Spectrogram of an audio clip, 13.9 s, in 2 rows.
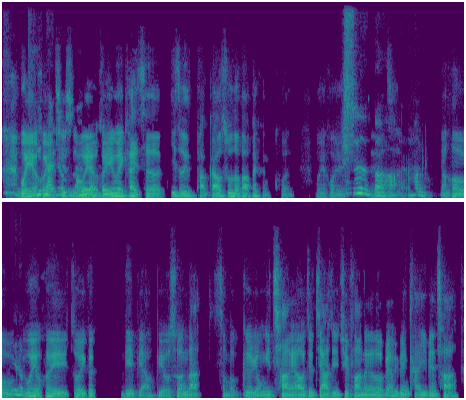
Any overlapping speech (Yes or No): Yes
